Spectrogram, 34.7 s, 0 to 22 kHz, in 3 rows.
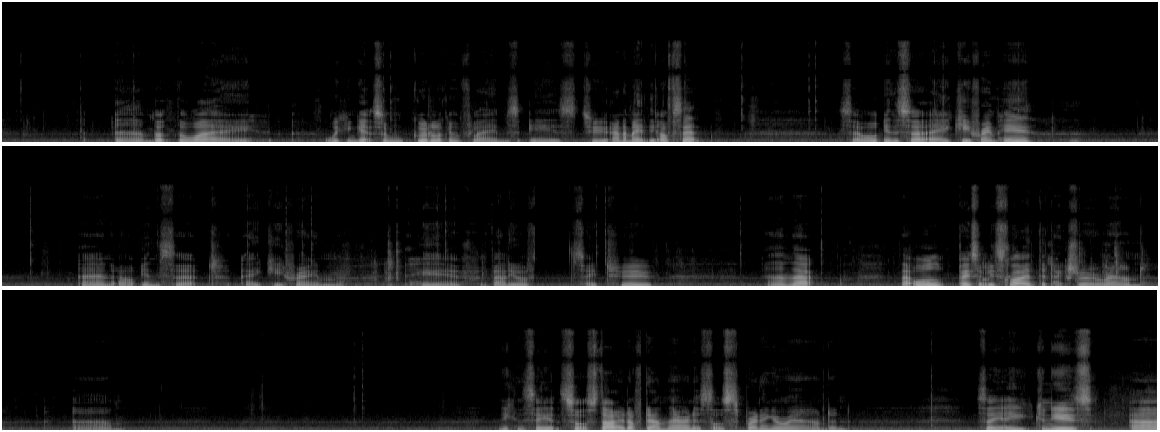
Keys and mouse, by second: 3.8-6.4 right drag, 6.8 click, 8.0 middle click, 8.6 click, 8.6 right click, 10.0-11.6 middle drag, 11.6 click, 11.8 right click, 12.0-13.9 middle drag, 13.9-16.4 drag, 15.8-17.2 right drag, 18.9 click, 22.4 alt+a, 28.0 click, 32.8 middle click.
